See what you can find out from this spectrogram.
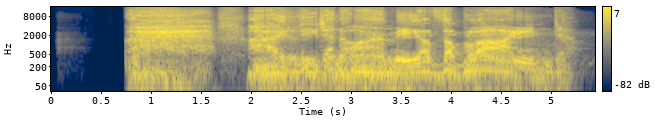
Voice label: frustrated, grunt sounds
